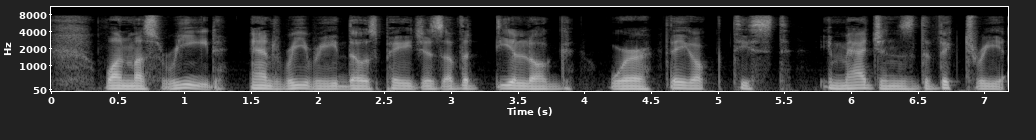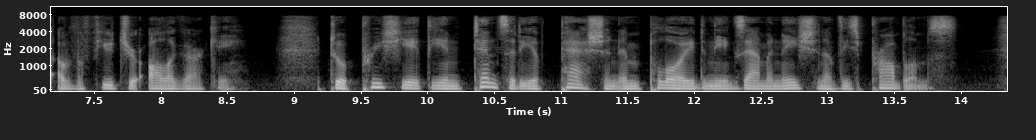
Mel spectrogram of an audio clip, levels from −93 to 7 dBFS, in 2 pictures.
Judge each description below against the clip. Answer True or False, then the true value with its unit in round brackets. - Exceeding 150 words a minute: False (140 wpm)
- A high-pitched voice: False (105 Hz)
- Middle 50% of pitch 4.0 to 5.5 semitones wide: False (2.4 semitones)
